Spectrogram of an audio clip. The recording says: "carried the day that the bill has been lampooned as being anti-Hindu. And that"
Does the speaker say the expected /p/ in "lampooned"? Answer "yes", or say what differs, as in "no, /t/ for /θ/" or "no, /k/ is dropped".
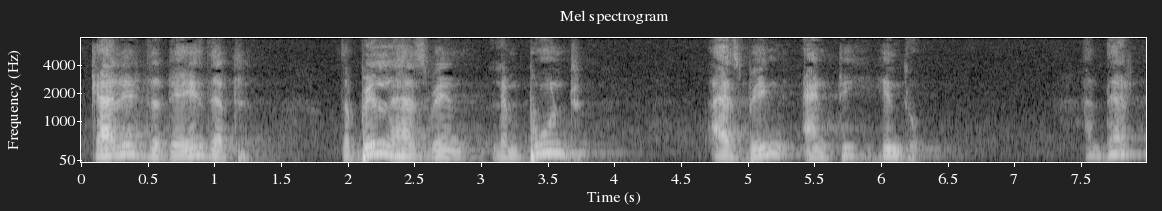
yes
